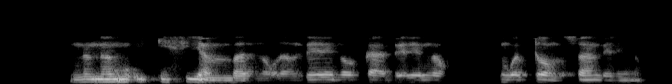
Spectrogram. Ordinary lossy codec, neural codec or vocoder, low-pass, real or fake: MP3, 32 kbps; codec, 16 kHz, 0.9 kbps, LongCat-Audio-Codec; 3.6 kHz; fake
